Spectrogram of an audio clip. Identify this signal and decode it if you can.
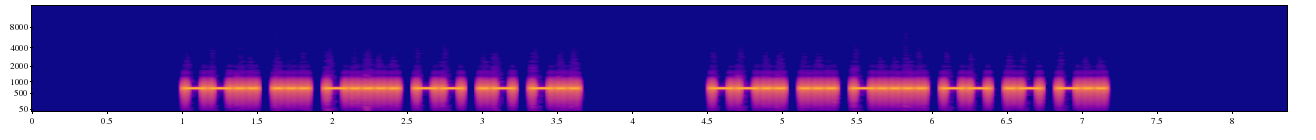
Morse code, heard as a keyed tone, about 28 wpm, 700 Hz. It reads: ZS6MAD ZS6MAD
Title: DXCC-100 Call Signs - 6 Characters - Repeated 2x - 28wpm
